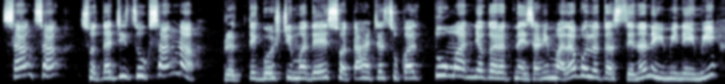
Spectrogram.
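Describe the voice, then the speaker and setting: A woman's voice: sits high, expressive, brisk, few pauses. A woman voicing an angry, suspicious young husband who needles his wife sarcastically. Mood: irritated. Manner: sarcastic, accusing.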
